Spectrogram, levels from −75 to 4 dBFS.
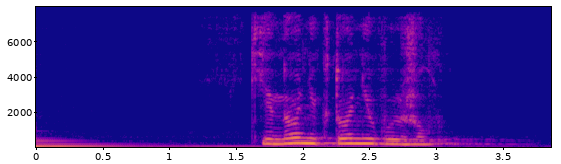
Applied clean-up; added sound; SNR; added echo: neural separator model SepFormer DNS4.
